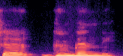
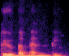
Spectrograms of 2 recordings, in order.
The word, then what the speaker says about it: Zubimendi: So they'll all be going around saying Zubimendi. Zubimendi. It's like that. You know that like, in Indian, Mendi is the thing that the women put on their hands before they get married. It's called Mendi. So do my Mendi.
